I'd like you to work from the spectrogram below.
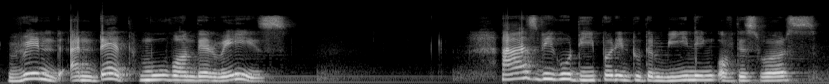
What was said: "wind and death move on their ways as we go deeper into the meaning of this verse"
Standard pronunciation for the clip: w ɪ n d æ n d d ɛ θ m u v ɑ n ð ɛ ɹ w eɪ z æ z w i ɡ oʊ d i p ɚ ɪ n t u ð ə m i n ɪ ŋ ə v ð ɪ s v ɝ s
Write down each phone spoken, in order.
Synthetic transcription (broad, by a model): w ɪ n d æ n d d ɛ t m u v ɑ n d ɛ ɹ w eɪ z æ z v i ɡ oʊ d i p ɚ ɪ n t u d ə m i n ɪ ŋ ə v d ɪ s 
